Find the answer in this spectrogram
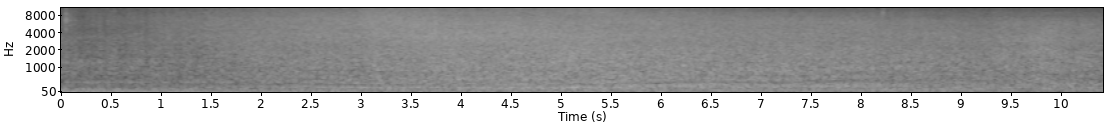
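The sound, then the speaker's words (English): A heavy coastal storm in the Pacific Northwest, on the West Coast, roars without letup, a dense, loud wash of wind and pounding surf that stays steady for the whole stretch, with no voices. “It's always the storm of the century that's hitting now all along the West Coast.”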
